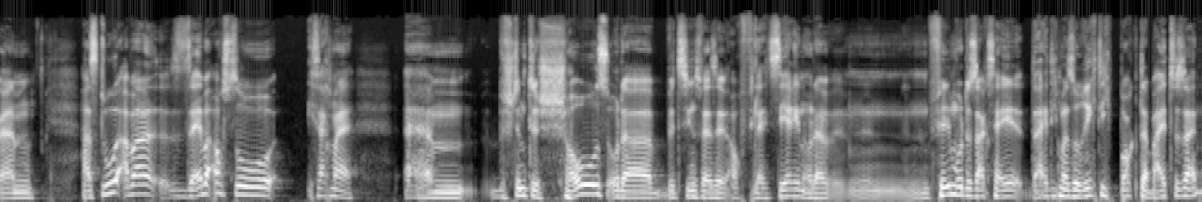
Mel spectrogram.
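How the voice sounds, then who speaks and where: A man speaks at a fairly slow pace in a plain, everyday voice, pitched medium. His intonation is lively. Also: very clean recording, silent background. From Munich, Bavaria. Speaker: podcast host. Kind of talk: interview.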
